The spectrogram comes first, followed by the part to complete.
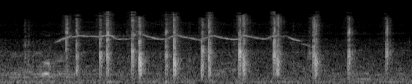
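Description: A spectator clapping steadily, about three claps a second, with a long high whistle over the first part.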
